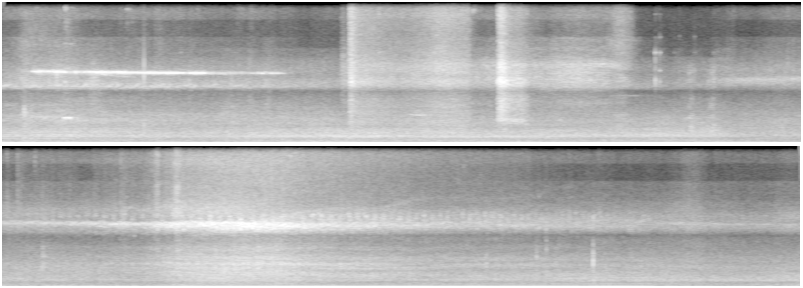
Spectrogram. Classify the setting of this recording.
street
